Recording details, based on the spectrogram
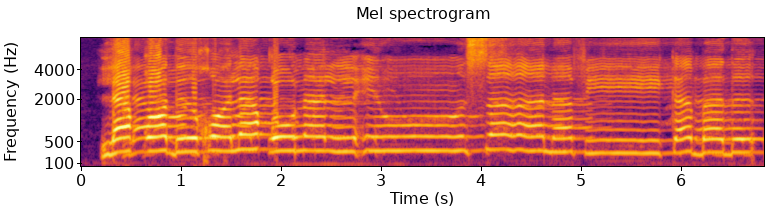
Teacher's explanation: لَقَدْ خَلَقْنَا الْإِنسَانَ فِي كَبَدٍ، لقد میں قاف حرف مستعلیہ ہے، پر پڑھا جائے گا۔ دال حرف قلقلہ ساکن ہے، یہاں پر قلقلہ خوب ظاہر کریں گے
